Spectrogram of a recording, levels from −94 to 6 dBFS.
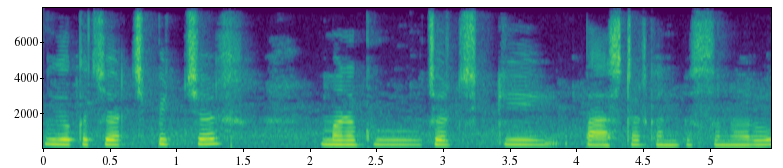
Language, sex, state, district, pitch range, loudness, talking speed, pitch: Telugu, female, Andhra Pradesh, Visakhapatnam, 240-260 Hz, -15 LUFS, 110 wpm, 255 Hz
